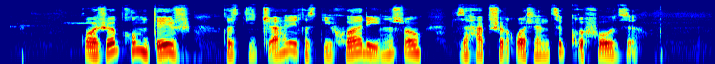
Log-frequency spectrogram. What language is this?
Kabardian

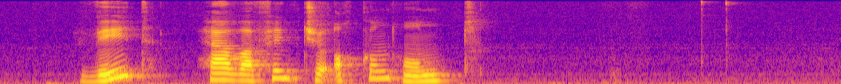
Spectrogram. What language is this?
Faroese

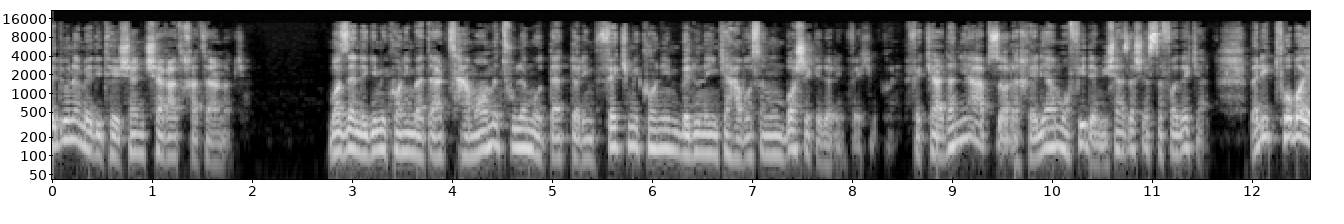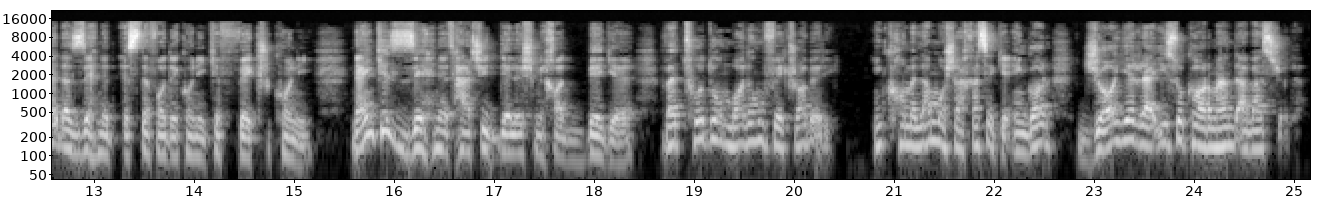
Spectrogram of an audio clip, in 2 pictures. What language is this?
Persian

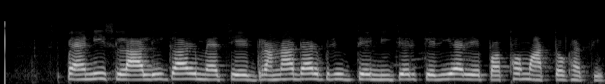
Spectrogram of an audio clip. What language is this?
Bangla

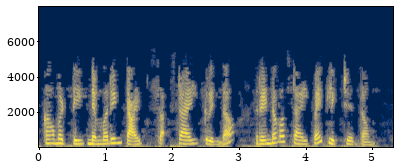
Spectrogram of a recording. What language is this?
Telugu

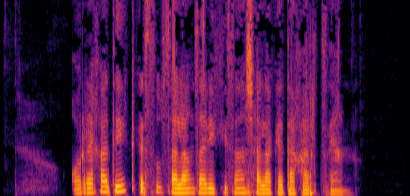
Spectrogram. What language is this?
Basque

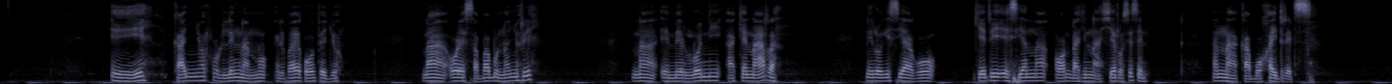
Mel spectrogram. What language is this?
Masai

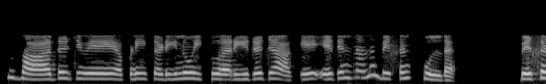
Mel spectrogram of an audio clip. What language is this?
Punjabi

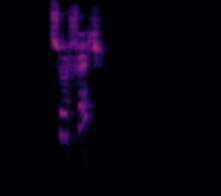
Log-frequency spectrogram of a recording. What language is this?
Kabyle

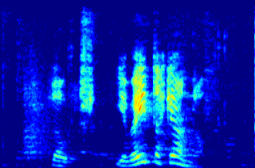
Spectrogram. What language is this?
Icelandic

